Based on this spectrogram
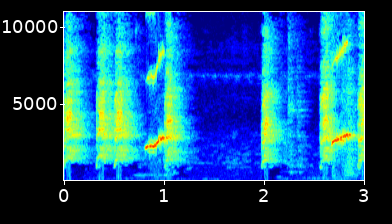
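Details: Sooty-headed bulbul song used as a lure to draw a quick reply from rivals: rasping chattered phrases with short rising whistles, then a pause of almost a second before the harsh bursts return.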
